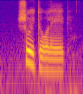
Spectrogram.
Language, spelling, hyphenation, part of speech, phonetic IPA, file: Hungarian, sújtólég, súj‧tó‧lég, noun, [ˈʃuːjtoːleːɡ], Hu-sújtólég.ogg
- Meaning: firedamp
